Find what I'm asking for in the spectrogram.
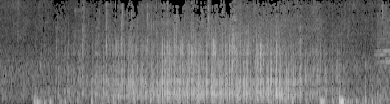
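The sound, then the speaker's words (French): Food simmers in a pot with a faint, continuous bubbling and soft popping, and one sharper pop stands out near the end. “C'est ça mijote, hein.”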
